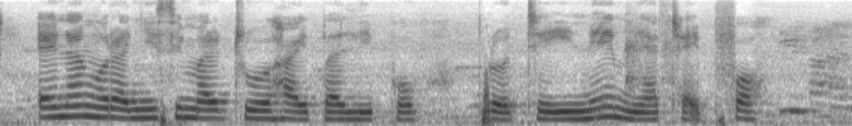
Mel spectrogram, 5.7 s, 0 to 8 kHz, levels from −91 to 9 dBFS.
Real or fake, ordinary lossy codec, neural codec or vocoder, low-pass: real; none; none; none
